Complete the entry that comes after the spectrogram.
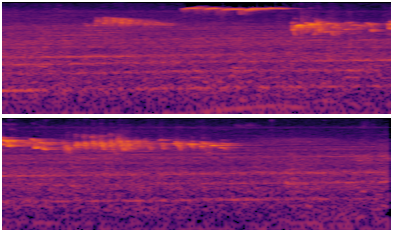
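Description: Small birds chirping: a few high chirps, then a quick run of twittering notes in the middle, over a faint steady hum.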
